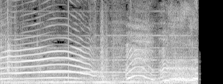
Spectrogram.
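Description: A young woman's long, high anguished wailing scream that wavers and then sags in pitch, followed by a shorter cry, over a low sustained music drone. It cuts off suddenly at the end.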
